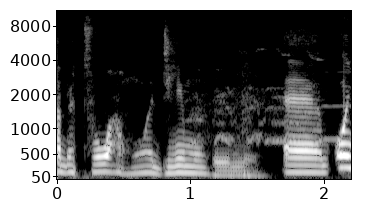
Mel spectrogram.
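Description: A rooster crowing, with men's voices talking over it.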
